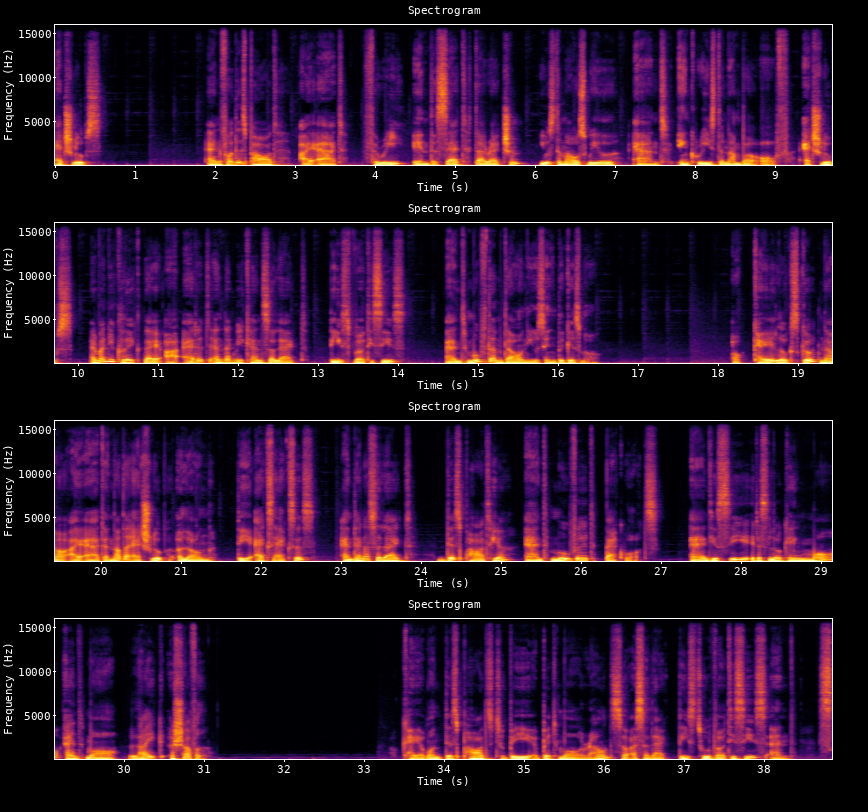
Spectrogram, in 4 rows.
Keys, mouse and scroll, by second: 8.3-10.8 scroll up 1, 12.0 click, 12.8 shift+click, 13.6 shift+click, 14.7 click, 18.2 ctrl+r, 21.5 click, 23.5-23.9 scroll down 1, 23.9 middle click, 24.8-25.4 scroll up 1, 25.4 scroll up 4, 27.2 click, 30.5 middle click, 31.4 click, 32.1-35.1 middle drag, 35.1 click, 36.2 shift+click, 37.5 click.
